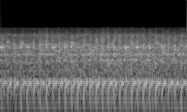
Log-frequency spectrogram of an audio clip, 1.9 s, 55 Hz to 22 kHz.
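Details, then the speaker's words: Nissan 9.8 outboard first start, choke fully in: quick chugging idle with uneven, clattery, bouncing beats and shaking; rough idle, owner unsure if it needs break-in or adjustment. "yeah that's rougher than a two-stroke right there bouncing all over the place"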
